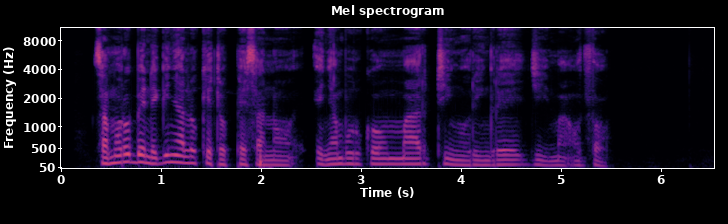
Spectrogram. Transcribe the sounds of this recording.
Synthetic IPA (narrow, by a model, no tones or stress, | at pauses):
samɔɾɔbendeɡɪɲalɔketɔpɛsanɔeɲambuɾkomartʰiŋoɾiŋɡɾed͡ʒima̰ʔɔd̪ɔ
